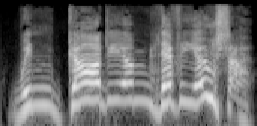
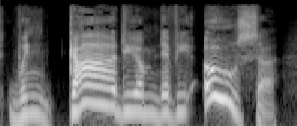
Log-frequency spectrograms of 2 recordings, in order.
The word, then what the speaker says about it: Wingardium Leviosa: "Wingardium Leviosa!" – he shouted, waving his long arms like a windmill. – "You're saying it wrong," Harry heard Hermione snap. "It's Wingardium Leviosa. Make the gar nice and long."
